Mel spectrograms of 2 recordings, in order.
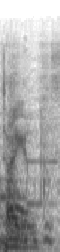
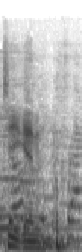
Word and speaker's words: Teigen: The best thing John Legend's ever done is Chrissy Teigen. – Hey-o. Teigen. – That's Teigen. – It's Teigen. – You know, there's news a couple months ago. She said that the correct way to pronounce it is Teigen.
